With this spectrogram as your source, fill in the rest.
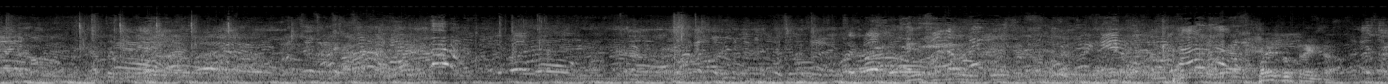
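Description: A crowd of men shouts and cheers excitedly all around.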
